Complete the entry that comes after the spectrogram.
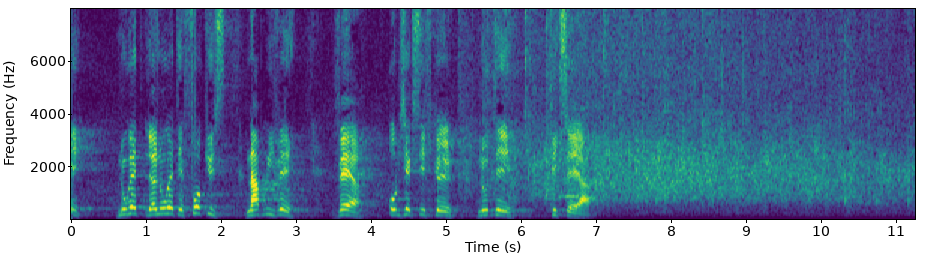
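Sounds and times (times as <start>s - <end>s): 
speech: 0.0s - 7.1s
audience applause: 5.3s - 11.2s.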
